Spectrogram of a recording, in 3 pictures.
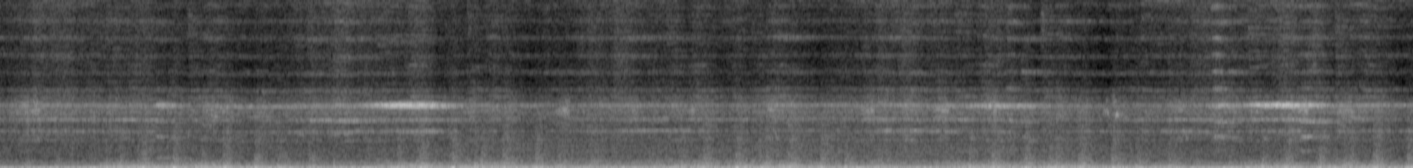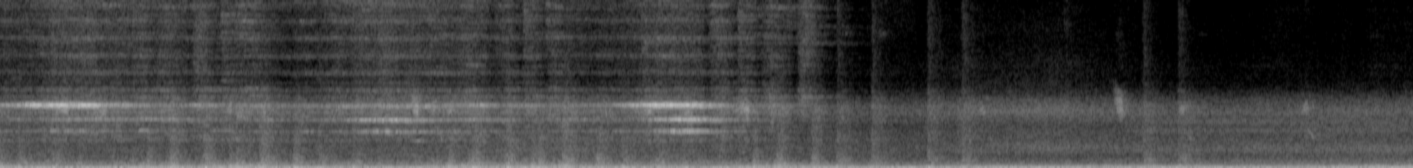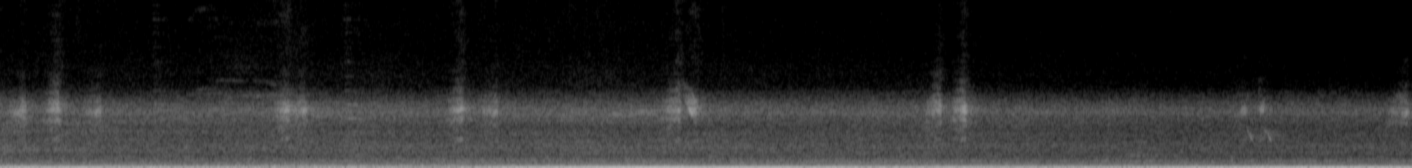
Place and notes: Near the railroad tracks, The train passes by, Bird calls
Changhua City, Changhua County, Taiwan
